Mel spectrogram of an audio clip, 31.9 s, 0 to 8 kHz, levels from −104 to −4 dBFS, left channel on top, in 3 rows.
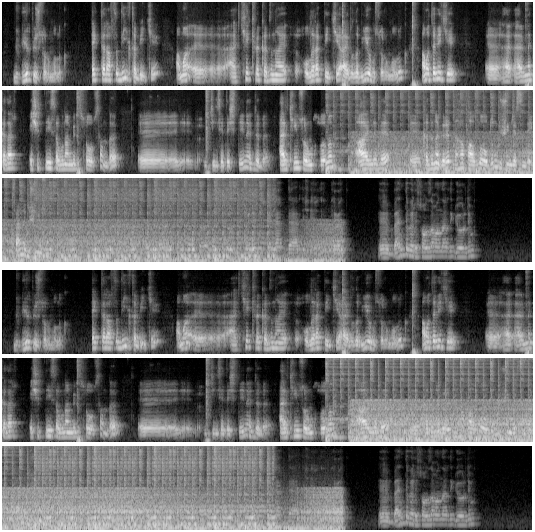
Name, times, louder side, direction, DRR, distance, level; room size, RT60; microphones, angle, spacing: voice 1, 0.2-1.2 1.8-3.1 3.5-8.0 8.4-9.1 9.7-10.9 11.2-13.0 13.3-17.3 17.7-18.4 18.8-22.2, left 5 dB, 90° left, 0.4 m, -26 dB
sound 1, 6.7-9.3 9.8-11.2 11.4-11.6 12.0-12.9 14.6-15.4 15.7-16.4 16.6-18.8, left 2 dB, 70° left, 0.8 m, -43 dB
sound 2, 17.1-26.7, right 4 dB, 50° right, 0.7 m, -31 dB
sound 3, 17.6-28.1, right 5 dB, 80° right, 0.3 m, -31 dB
voice 2, 23.9-28.1 28.8-30.7, left 3 dB, 20° left, 0.3 m, -40 dB
5.5 x 2.2 x 2.7 m
head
